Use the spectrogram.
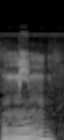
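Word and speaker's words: ميم: just like 4 24 the letter is mim but the sound that it makes is ma okay except for like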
